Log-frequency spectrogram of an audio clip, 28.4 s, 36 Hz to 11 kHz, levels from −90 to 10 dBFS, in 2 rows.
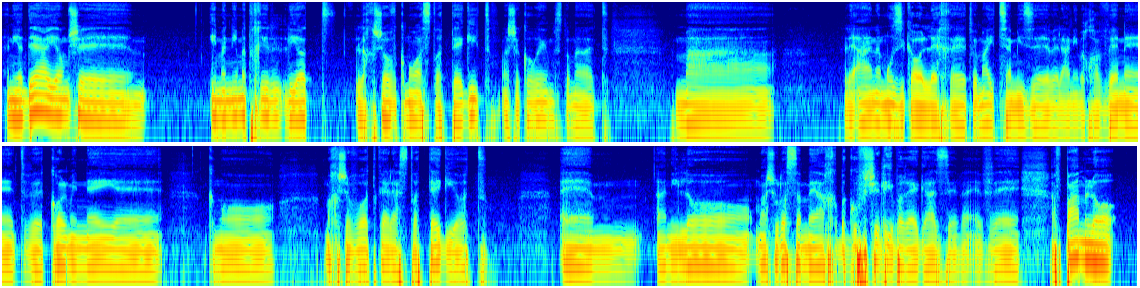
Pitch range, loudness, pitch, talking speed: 75-90 Hz, -24 LUFS, 85 Hz, 90 wpm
